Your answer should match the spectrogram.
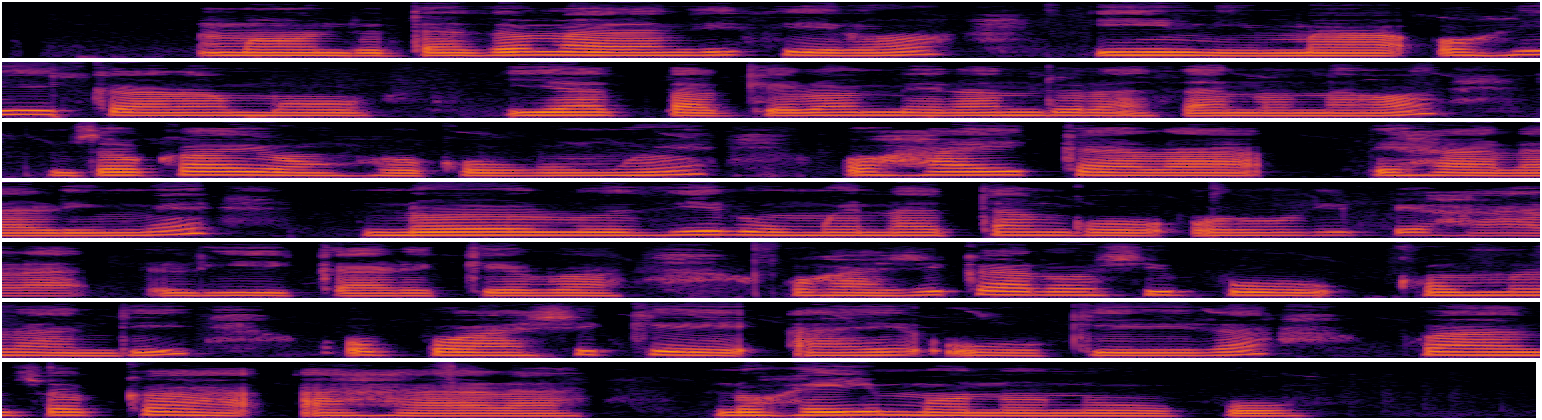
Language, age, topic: Oshiwambo, 25-35, finance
